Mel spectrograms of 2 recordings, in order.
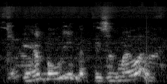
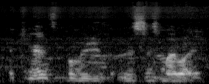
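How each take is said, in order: First: It sounds excited and thrilled. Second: It sounds dismayed and unhappy.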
